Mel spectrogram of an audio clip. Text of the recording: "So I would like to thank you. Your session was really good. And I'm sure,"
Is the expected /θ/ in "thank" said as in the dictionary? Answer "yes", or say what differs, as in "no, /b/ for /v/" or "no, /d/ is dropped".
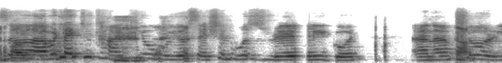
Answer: no, /t/ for /θ/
